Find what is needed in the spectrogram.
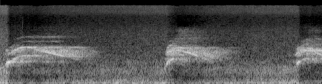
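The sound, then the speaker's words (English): An owl screeches three times at night in a slow, steady rhythm, each call a harsh, raspy hiss lasting about a second. The screeches are loud, with no voices present. “A lot of you who have obviously just, you know, got more life experience than us have suggested owls.”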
